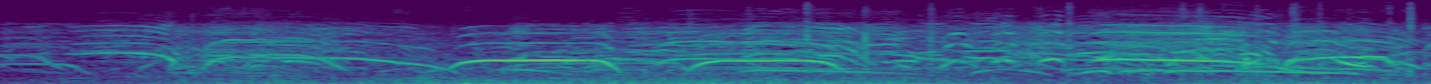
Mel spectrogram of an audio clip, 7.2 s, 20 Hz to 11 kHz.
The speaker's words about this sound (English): There was plenty of cheering for those playing in the 12-a-side tournament at Wakefield Park in Island Bay yesterday afternoon. But the real cheers were reserved for the medal-wearing Olympians.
